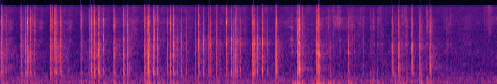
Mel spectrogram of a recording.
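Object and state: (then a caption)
Plastic phone case. Fingernails tap and scratch the front and back of a clear plastic liquid-glitter phone case with a black pop grip, held horizontally near the mic. Quick, dry clicks and scratchy rasps come in an uneven stream of short bursts with very little ring, over a low, rumbly background.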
